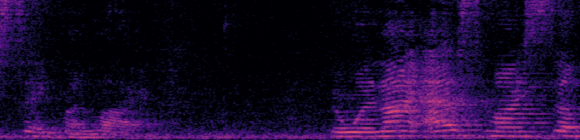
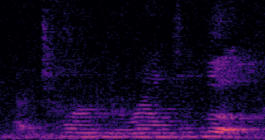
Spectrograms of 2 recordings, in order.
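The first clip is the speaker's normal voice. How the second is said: ordinary delivery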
